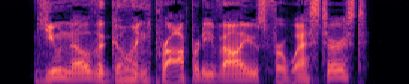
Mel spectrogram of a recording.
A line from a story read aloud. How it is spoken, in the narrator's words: I chuckled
